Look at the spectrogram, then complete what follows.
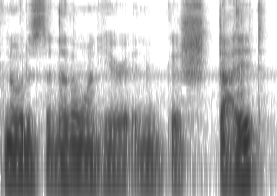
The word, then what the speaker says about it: Gestalt: And you might have noticed another one here in Gestalt, the ST. Almost sounds like a sh in it there. And it is.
